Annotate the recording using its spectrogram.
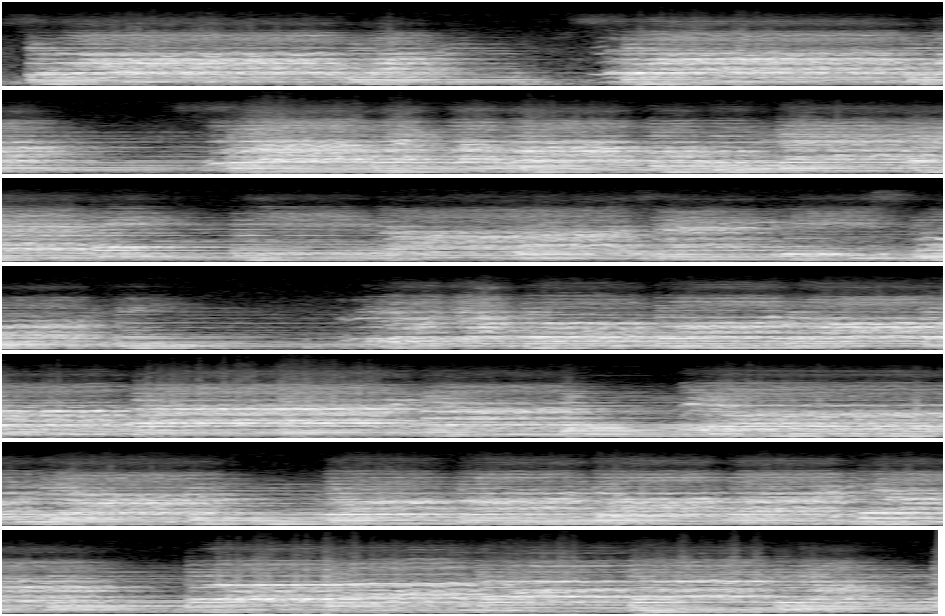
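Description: Mixed church choir singing a Ukrainian Christmas song in full harmony, phrase after phrase, with short pauses between phrases about three, five and a half, and sixteen seconds in.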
